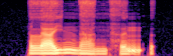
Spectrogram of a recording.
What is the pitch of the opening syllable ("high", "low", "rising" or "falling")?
rising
